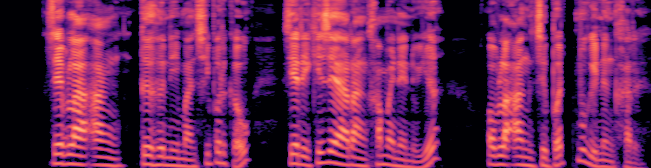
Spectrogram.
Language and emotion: Bodo, disgusted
